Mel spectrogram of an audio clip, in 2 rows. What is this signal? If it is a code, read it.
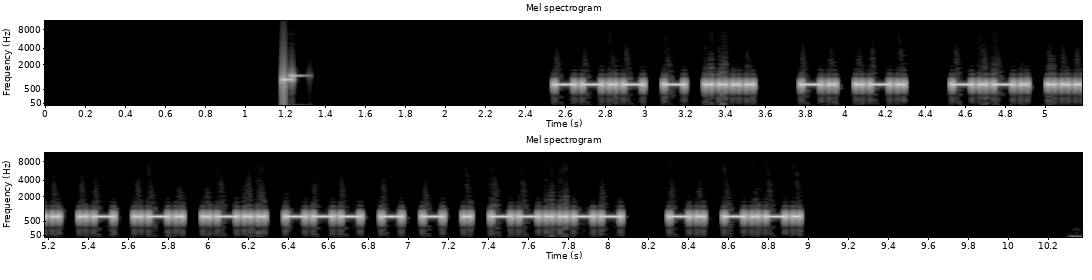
Morse code, heard as a keyed tone, about 36 wpm, 700 Hz. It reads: QTH NR CHARLOTTE, NC
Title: Practice QSO - Exchange 1 - Beginning - 35wpm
